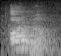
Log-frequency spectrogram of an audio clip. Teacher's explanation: hoy día mantenemos la variante sin aspiración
